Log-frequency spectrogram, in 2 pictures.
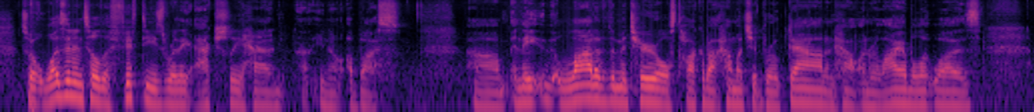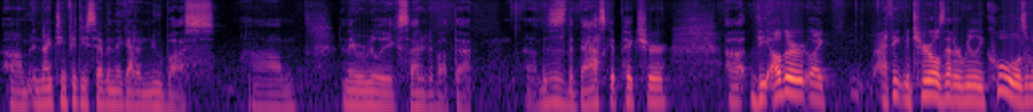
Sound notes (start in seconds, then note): none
